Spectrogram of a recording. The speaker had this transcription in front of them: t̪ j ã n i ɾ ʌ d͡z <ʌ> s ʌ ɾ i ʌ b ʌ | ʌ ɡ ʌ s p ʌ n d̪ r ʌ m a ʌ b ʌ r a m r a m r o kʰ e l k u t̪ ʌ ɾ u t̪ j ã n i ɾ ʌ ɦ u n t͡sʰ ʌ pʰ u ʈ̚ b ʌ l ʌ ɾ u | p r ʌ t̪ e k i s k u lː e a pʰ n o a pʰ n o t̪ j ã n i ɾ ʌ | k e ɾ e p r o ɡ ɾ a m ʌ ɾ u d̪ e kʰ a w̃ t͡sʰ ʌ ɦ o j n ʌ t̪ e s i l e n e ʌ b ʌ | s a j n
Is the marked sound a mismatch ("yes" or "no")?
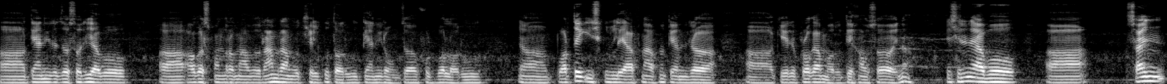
no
